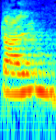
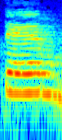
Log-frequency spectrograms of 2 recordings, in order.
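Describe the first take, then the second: First: It is said with the standard English pronunciation. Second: It is said with the local Kumaoni pronunciation. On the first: "English का शब्द है टाइम बोलते हैं" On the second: "हमारे उच्चारण में वो शब्द क्या हो जाता है"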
